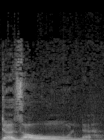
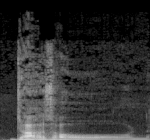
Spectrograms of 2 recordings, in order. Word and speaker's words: DAZN: versus Tyrone Spong on DAZN. Please don't say it like that. DAZN. Stop. It rhymes with calzone.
